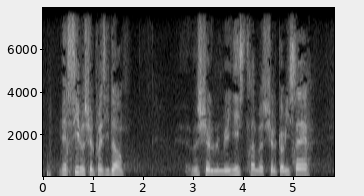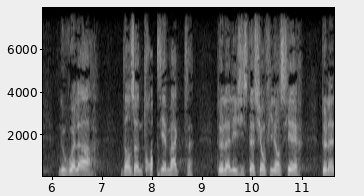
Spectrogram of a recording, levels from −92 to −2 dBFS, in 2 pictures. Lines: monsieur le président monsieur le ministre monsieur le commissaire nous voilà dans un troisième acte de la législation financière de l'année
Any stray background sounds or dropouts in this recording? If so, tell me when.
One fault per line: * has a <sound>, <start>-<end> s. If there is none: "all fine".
* has a dropout, 8.0-8.1 s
